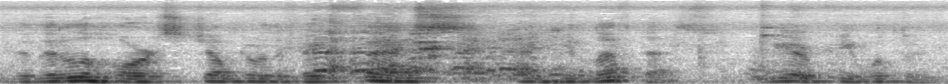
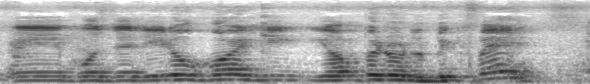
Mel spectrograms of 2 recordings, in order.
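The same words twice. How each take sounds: First: Fake British accent. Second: Put-on thick Mexican accent. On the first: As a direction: switch into a mock British accent, lower and measured. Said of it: "I'm doing it in your British accent". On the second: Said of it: "Mexicans with this thick accent".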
